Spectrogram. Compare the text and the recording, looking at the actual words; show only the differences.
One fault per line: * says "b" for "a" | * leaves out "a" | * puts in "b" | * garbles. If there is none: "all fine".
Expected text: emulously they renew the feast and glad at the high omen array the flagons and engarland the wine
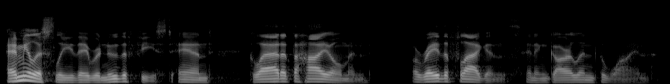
all fine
